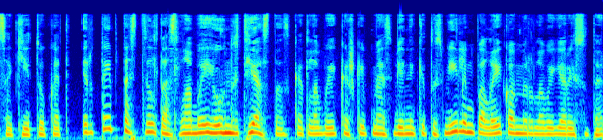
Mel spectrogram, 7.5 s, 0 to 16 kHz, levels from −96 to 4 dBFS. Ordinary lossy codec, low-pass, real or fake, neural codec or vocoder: AAC, 48 kbps; 10.8 kHz; real; none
